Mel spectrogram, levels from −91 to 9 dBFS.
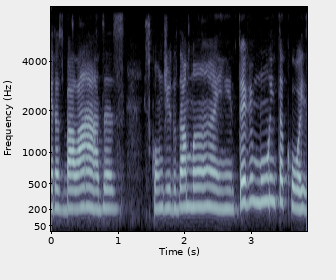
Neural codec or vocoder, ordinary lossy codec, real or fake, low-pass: vocoder, 22.05 kHz, 80 mel bands, HiFi-GAN; none; fake; 7.2 kHz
